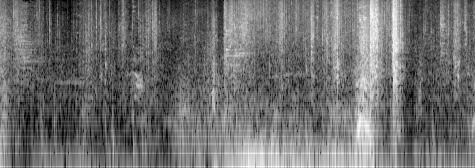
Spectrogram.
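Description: Armoured footsteps run on stone.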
